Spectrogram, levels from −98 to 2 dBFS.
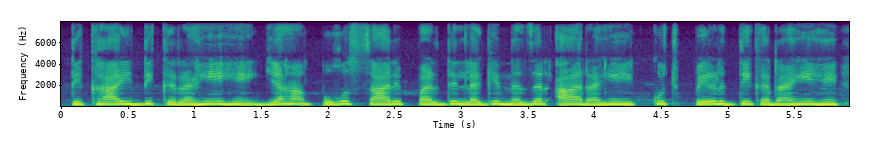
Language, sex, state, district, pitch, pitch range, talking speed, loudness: Hindi, female, Madhya Pradesh, Bhopal, 225 Hz, 215-230 Hz, 180 wpm, -10 LUFS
